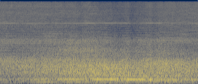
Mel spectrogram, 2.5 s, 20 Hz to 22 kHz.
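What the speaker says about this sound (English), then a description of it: "So here's a throttle punch." GTeng T901C tiny RC quadcopter drone motors punching up under throttle, a steady close whirring buzz with a brief rise in pitched motor whine, no talk.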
